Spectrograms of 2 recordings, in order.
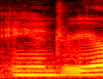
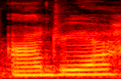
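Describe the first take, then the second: First: Andrea said as "AN-dree-uh"; first pronunciation option. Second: Andrea said as "AHN-dree-uh"; alternative pronunciation. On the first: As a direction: open Andrea with the A of "and". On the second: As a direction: open Andrea with a broad "ah". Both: Shown as a demonstration. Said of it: "is Andrea or Andrea".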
